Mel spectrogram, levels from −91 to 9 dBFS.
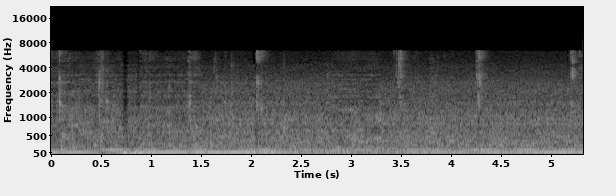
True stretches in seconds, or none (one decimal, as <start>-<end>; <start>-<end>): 1.5-2.8; 3.3-5.3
